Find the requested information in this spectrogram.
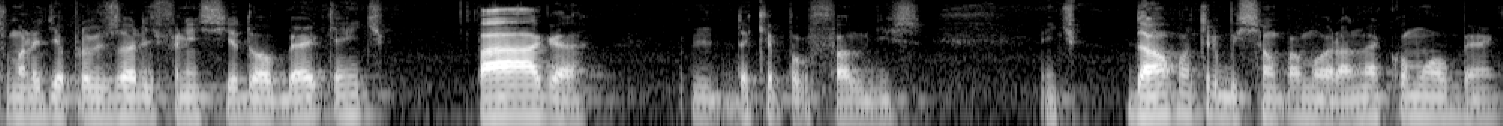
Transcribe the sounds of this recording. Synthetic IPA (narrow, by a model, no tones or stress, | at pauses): semɐ̃nɐd͡ʒiɐpɾovizɔɾjɐd͡ʒifeɾẽsiɐd̪ʊawbɛɾɡkɪɐʒẽt͡ʃɪ̥ | paɡɐ | d̪akiɐpowkʊfalʊnisʊ̥ | ʒẽt͡ʃɪ̥ | d̪aũɐkõt̪ɾibuisɐ̃w̃pɾɐmoɾaɾnɐ̃w̃ɛkõmʊ̃awbɛɾɡ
